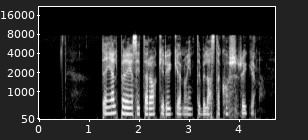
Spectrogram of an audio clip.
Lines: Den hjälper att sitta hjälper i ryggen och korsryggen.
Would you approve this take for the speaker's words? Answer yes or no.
no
